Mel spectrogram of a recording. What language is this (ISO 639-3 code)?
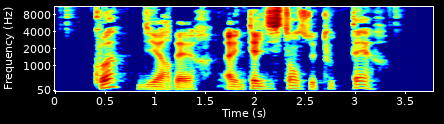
fra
